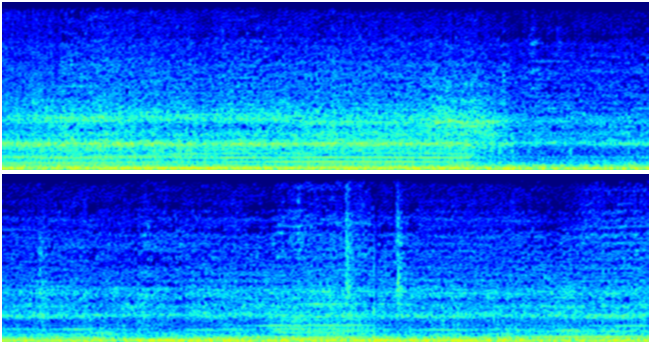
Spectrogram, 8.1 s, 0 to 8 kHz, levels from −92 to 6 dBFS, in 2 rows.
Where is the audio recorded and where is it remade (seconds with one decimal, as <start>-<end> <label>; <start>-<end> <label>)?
0.0-4.6 recorded; 4.6-5.2 remade; 5.2-8.1 recorded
